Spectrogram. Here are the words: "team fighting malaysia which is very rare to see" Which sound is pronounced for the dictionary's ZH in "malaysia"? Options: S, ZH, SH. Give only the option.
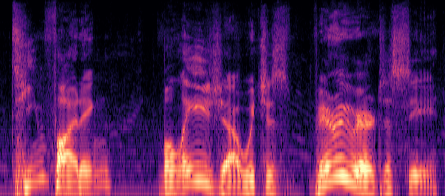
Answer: ZH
